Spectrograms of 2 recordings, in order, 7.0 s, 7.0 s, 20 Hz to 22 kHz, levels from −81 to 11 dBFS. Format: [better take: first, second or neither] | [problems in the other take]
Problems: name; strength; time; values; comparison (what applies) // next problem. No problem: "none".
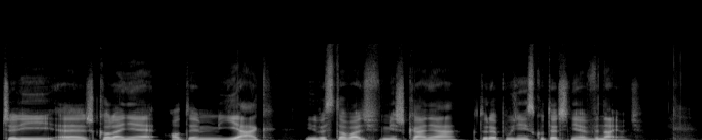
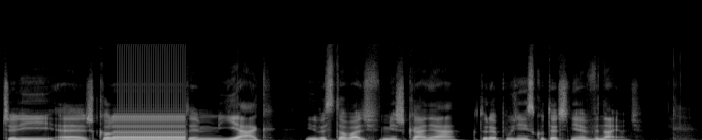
first | audio freezing; at 1 s for 0.5 s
